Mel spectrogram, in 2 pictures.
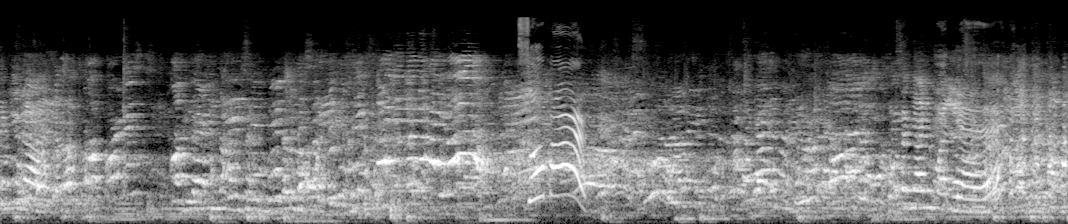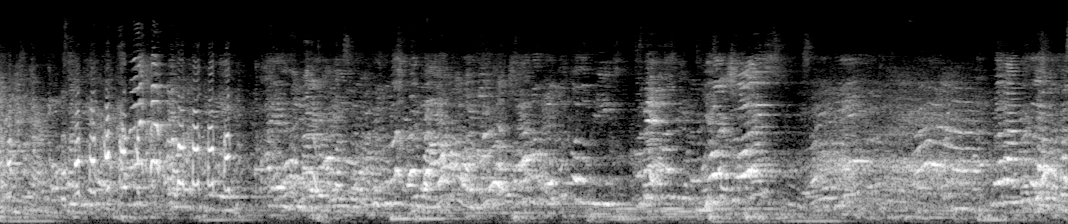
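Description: A woman sings through loudspeakers, backed by music.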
